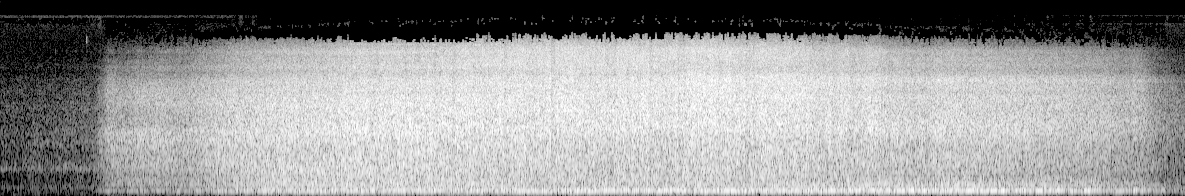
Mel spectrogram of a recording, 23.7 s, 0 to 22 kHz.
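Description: Diesel-hauled train crossing a steel truss railway bridge: a DE10 diesel locomotive towing an unpowered 103 series electric train set. It makes a loud, steady rumble with a low drone, starting suddenly about two seconds in and dying away near the end.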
